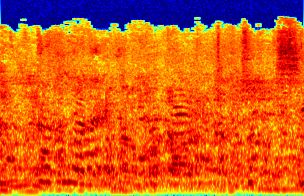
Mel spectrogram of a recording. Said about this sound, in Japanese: 隣の声が聞こえすぎるっていうのと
